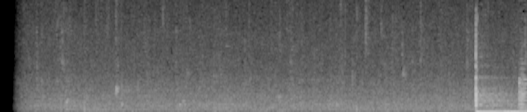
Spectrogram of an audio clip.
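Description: Steady rain, a soft even hiss with faint scattered patter. Just before the end, music cuts in with a sharp hit and a deep bass note.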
